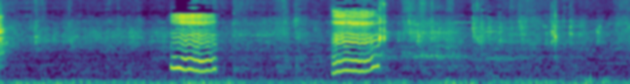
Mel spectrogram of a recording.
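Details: Baby monkey screaming for milk: two high, wavering harmonic shrieks about a second apart over strong low rumbling background noise and a man's speech.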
